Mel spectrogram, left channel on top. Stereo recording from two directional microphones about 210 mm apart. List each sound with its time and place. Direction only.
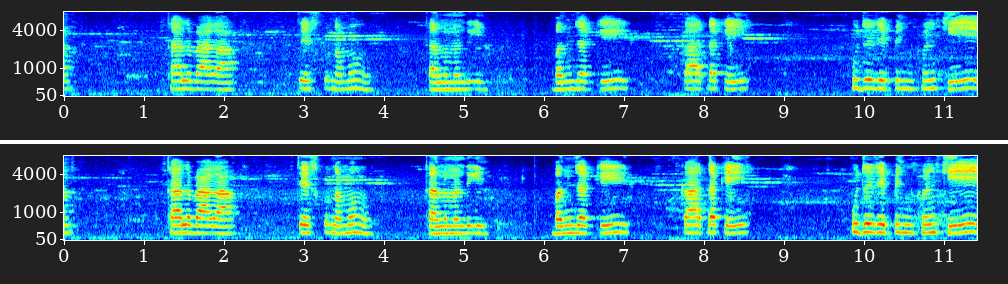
1.3 s child singing: 45° right (ahead or behind)
10.0 s child singing: 45° right (ahead or behind)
